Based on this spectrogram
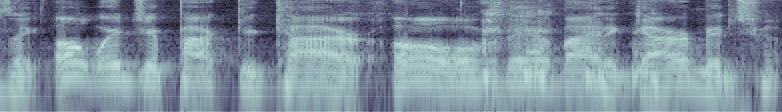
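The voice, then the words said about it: Put-on Cleveland accent. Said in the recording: “I had a guy from Cleveland on here ... I literally could not get out of that accent ... You do a good job.”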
